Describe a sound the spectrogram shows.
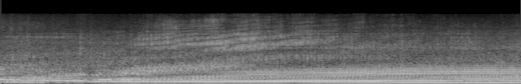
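Tyres squeal on the road surface.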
